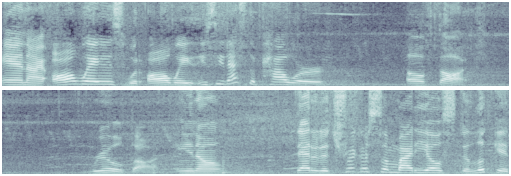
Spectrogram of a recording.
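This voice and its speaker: A loud woman with a fairly high pitch speaks at a fairly slow pace with lively intonation over noticeable background noise. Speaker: vlogger. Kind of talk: casual vlog monologue. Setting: outdoors in the city. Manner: soft-spoken; trying to talk louder.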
